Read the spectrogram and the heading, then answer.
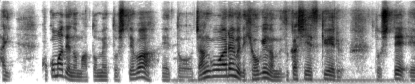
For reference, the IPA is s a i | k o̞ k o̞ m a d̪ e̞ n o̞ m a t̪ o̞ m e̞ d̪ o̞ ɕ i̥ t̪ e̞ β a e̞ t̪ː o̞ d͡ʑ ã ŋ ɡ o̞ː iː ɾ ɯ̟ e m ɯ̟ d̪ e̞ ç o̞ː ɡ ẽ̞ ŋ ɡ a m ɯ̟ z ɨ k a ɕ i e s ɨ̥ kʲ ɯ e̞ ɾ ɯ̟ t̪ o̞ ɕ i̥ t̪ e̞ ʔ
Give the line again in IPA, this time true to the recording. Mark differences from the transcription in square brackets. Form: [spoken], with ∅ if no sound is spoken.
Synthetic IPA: [h] a i | k o̞ k o̞ m a d̪ e̞ n o̞ m a t̪ o̞ m e̞ [t̪] o̞ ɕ i̥ t̪ e̞ β a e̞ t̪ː o̞ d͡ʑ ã ŋ ɡ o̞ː [aː] ɾ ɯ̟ e m ɯ̟ d̪ e̞ ç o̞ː ɡ ẽ̞ ŋ ɡ a m ɯ̟ z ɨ k a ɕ i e s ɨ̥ kʲ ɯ e̞ ɾ ɯ̟ t̪ o̞ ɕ i̥ t̪ e̞ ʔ

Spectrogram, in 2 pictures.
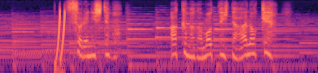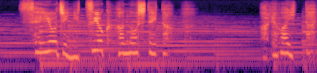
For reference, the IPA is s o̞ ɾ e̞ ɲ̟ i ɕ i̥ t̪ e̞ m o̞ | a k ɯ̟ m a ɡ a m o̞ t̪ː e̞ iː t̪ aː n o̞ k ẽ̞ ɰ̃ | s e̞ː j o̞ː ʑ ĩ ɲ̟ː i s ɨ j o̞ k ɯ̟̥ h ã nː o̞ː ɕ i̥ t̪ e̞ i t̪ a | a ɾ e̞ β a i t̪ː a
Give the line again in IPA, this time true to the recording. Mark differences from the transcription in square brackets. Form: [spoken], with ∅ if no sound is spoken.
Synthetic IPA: s o̞ ɾ e̞ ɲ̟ i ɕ i̥ t̪ e̞ m o̞ | a k ɯ̟ m a ɡ a m o̞ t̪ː e̞ [i] t̪ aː n o̞ k ẽ̞ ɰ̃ | s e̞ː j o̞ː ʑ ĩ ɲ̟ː i [t͡s] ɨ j o̞ k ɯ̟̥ h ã nː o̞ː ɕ i̥ t̪ e̞ i t̪ a | a ɾ e̞ β a i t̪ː a

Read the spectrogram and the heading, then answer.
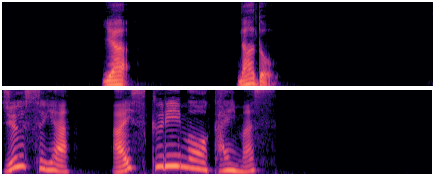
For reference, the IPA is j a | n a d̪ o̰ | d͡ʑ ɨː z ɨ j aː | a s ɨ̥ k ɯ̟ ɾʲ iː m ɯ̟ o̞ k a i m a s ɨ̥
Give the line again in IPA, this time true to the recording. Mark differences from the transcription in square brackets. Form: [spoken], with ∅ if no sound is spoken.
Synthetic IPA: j a | n a d̪ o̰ | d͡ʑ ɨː [s] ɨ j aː | [i] s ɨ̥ k ɯ̟ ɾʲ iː m ɯ̟ o̞ k a i m a s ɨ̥

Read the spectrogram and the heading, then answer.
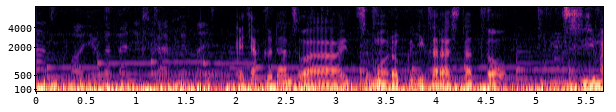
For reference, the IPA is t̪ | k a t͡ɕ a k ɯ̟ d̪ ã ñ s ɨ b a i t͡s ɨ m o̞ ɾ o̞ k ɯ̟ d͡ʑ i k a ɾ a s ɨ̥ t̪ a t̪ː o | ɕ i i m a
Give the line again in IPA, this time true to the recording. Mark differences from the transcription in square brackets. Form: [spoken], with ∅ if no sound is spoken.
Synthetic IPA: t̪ | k [e] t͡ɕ a k ɯ̟ d̪ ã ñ s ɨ [β] a i t͡s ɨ m o̞ ɾ o̞ k ɯ̟ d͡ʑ i k a ɾ a s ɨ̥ t̪ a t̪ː o | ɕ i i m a

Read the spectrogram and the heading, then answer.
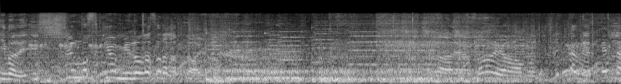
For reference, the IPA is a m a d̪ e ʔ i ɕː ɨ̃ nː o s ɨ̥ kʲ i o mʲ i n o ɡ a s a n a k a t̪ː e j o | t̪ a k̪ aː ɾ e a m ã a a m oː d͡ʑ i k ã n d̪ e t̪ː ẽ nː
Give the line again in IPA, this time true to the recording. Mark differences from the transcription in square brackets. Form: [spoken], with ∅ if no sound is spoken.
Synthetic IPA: [i] m a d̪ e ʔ i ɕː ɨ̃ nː o s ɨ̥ kʲ i o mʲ i n o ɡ a s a n a k a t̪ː [a] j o | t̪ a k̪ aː ɾ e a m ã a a m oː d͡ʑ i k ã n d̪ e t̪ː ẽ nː

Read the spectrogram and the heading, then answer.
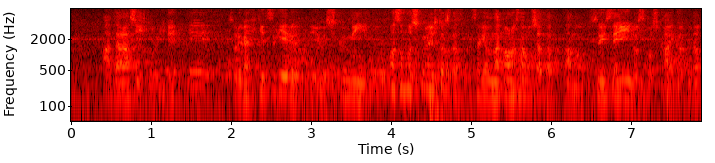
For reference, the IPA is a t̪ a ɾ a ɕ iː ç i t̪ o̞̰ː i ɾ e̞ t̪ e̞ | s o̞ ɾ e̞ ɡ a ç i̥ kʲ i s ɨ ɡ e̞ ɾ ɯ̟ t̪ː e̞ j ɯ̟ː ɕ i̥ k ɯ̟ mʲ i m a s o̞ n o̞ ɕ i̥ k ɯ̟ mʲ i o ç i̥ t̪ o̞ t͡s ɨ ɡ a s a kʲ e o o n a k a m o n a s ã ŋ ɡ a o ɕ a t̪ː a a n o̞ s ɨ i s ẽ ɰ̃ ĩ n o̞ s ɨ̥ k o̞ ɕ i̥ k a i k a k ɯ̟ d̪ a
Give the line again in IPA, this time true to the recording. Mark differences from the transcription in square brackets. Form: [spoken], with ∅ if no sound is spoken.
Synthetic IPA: a t̪ a ɾ a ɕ iː ç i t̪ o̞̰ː i ɾ e̞ t̪ e̞ | s o̞ ɾ e̞ ɡ a ç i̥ kʲ i [t͡s] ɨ ɡ e̞ ɾ ɯ̟ t̪ː e̞ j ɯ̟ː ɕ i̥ k ɯ̟ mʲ i m a s o̞ n o̞ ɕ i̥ k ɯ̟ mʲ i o ç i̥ t̪ o̞ t͡s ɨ ɡ a s a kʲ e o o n a k a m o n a s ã ŋ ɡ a o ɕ a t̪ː a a n o̞ s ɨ i s ẽ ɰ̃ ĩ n o̞ s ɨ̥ k o̞ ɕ i̥ k a i k a k ɯ̟ d̪ a

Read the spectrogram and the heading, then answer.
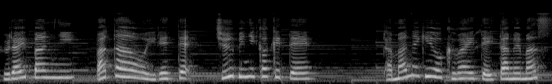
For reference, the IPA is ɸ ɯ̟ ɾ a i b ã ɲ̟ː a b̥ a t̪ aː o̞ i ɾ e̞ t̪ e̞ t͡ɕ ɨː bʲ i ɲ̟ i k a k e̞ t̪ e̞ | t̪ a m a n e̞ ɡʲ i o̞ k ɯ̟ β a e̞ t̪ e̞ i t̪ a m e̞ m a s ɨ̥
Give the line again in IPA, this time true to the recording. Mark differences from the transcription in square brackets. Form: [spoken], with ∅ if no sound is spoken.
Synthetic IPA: ɸ ɯ̟ ɾ a i [p] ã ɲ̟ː [i] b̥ a t̪ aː o̞ i ɾ e̞ t̪ e̞ t͡ɕ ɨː bʲ i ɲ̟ i k a k e̞ t̪ e̞ | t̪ a m a n e̞ ɡʲ i o̞ k ɯ̟ β a e̞ t̪ e̞ i t̪ a m e̞ m a s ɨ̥

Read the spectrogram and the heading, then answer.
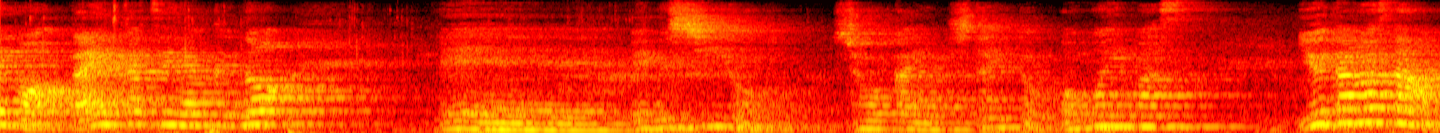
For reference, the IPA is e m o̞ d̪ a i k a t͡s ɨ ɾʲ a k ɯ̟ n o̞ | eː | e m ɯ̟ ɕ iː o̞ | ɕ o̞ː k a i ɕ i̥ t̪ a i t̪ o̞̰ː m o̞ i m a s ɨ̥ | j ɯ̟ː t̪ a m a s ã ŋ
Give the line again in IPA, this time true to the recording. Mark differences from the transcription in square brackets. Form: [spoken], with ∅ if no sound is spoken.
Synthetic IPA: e m o̞ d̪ a i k a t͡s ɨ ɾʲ a k ɯ̟ n o̞ | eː | e m ɯ̟ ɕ iː o̞ | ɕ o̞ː k a i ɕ i̥ t̪ a i t̪ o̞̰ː m o̞ i m a s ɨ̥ | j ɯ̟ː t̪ a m a s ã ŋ

